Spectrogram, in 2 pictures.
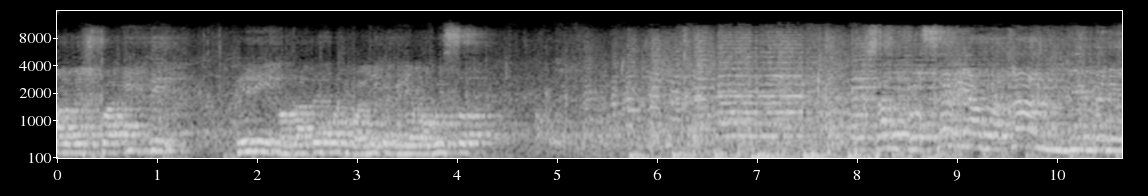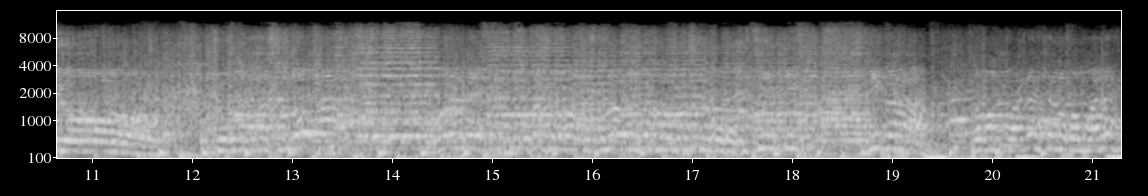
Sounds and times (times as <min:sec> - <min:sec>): Speech: 0:00.0 - 0:05.2, 0:08.1 - 0:13.7, 0:14.4 - 0:21.2
Music: 0:05.2 - 0:21.2.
